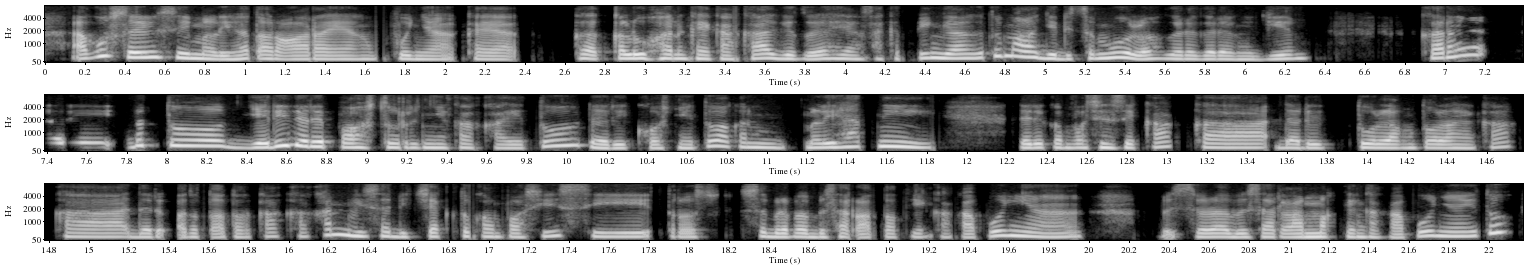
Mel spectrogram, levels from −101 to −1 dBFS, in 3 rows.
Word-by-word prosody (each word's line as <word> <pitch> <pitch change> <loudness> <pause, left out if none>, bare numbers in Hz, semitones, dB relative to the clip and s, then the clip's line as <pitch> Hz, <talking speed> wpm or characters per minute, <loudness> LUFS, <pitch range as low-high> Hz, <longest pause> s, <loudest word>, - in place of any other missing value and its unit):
aku - - +3
sering 275 +1 +6
sih 245 -3 +4
melihat 190 +1 +1
orang-orang 185 -1 +1
yang 180 - -3
punya 180 -3 0 0.2
kayak 170 -2 -1 0.3
ke 215 - 0
keluhan 215 0 +4
kayak 200 -2 -1
Kakak 210 +5 0
gitu 185 -2 0
ya, - - 0
yang 185 - -3
sakit 185 +1 -10
pinggang 230 -2 +3
itu 295 - -1
malah 295 -3 +4
jadi 185 -3 +1
sembuh 240 +4 +4
loh 185 - +3
gara-gara 180 -1 +1
nge-gym, 170 +5 -2 0.6
karena 275 +10 +2 0.3
dari 470 - -4 0.2
betul 315 -1 +2 0.3
jadi 215 +6 +6
dari 260 -2 +7
posturnya 210 -1 0
Kakak 190 -2 -5
itu 265 +9 -5 0.2
dari 180 -1 +3
coach-nya 180 +1 -4
itu - - -1
akan 235 -3 -1 0.3
melihat 225 +4 +2
nih, 245 -6 +4 0.4
dari 195 - +3
komposisi 200 0 0
Kakak 210 -5 -2
dari 190 0 +1 0.2
tulang-tulangnya 190 -2 +1
Kakak 200 -4 -4
dari 185 -1 0
otot-otot 180 -1 -5
Kakak 210 -1 -9
kan 305 - 0
bisa 225 0 -1
dicek 195 +1 -3
tuh 220 - 0
komposisi 200 +1 -2
terus 95 0 -6
seberapa 195 -2 +1
besar 185 +1 -3
otot 185 - -6
yang 185 - -8
Kakak 170 -1 -5
punya, 220 -6 +2 0.4
be - - -6
seberapa 190 -2 +1
besar 185 +1 -2
lemak 190 +1 +3
yang 185 - 0
Kakak 165 -2 -4
punya 235 -1 +2
itu, 315 - 0
200 Hz, 180 wpm, -20 LUFS, 185-225 Hz, 0.6 s, dari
